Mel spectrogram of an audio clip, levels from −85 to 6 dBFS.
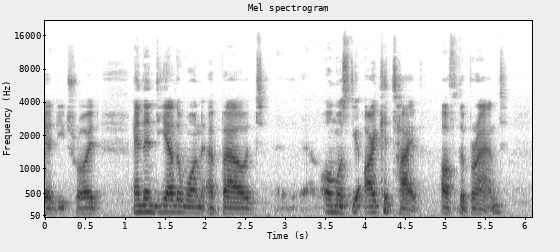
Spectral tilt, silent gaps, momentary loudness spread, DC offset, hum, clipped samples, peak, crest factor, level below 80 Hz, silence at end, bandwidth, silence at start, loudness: -5.5 dB/octave; none; 15 LU; under 0.1%; none; under 0.1%; -2 dBFS; 18 dB; -50 dBFS; 0.35 s; 15.5 kHz; 0 s; -19 LUFS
